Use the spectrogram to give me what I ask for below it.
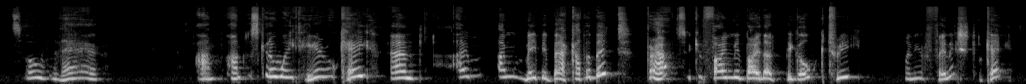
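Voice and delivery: put-on high, nervous young woman; high and anxious, backing off; scared friend voice.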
